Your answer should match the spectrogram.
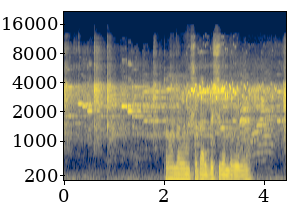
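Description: A man's low voice singing a short phrase of held notes in the second half, after a pause of about two seconds. Faint high chirping and twittering runs underneath throughout.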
